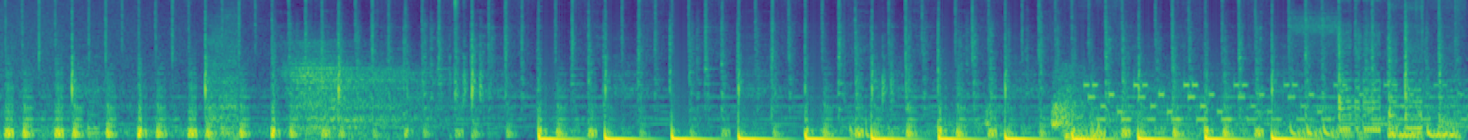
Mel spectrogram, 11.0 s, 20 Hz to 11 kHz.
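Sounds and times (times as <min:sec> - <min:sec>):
fast ticking hi-hats: 0:00.0 - 0:11.0
pulsing synth bass: 0:07.9 - 0:10.8.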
